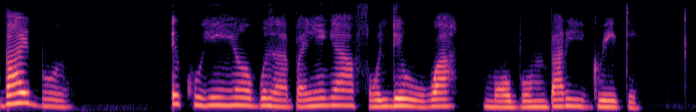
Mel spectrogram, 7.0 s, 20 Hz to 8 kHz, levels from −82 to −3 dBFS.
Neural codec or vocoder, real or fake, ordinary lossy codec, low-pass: codec, 16 kHz, 1.1 kbps, Voila-Tokenizer; fake; none; 7.2 kHz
